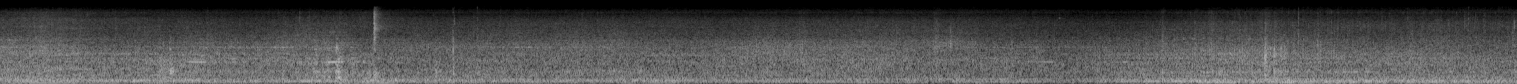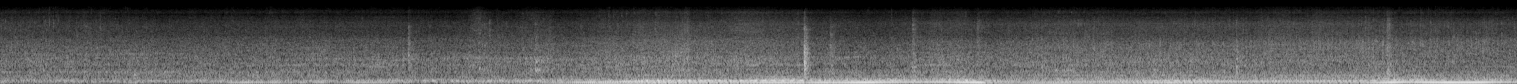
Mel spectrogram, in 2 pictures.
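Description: Four-wheel-drive engines working up a rutted sandy track: a steady rumble of driving noise at first, then, for the last third, a close engine labouring and revving up and down under load.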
